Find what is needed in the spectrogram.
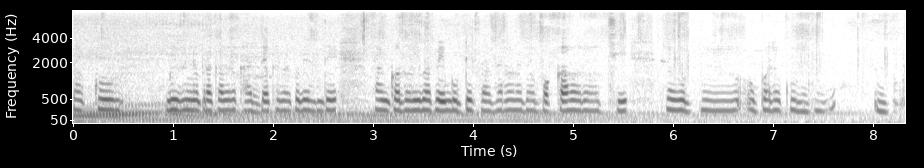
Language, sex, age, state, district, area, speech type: Odia, female, 18-30, Odisha, Balangir, urban, spontaneous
